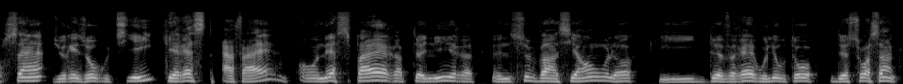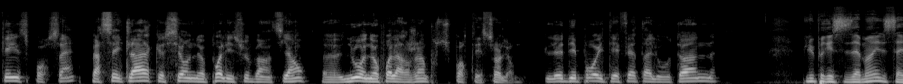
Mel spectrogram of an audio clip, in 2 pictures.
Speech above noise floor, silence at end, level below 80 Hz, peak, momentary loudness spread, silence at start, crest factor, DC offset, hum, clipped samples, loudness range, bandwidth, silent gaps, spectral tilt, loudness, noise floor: 33 dB; 0 s; -52 dBFS; -8 dBFS; 10 LU; 0 s; 18 dB; under 0.1%; none; under 0.1%; 3 LU; 15 kHz; none; -5.5 dB/octave; -26 LUFS; -58 dBFS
